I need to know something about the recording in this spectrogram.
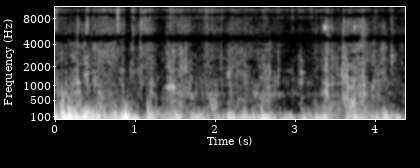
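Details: Angry pigs chasing a person for oranges, trying to eat a hand; deep, rough grunting in quick irregular bursts under rustling, handling noise and wind, with a person saying no just before and after.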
